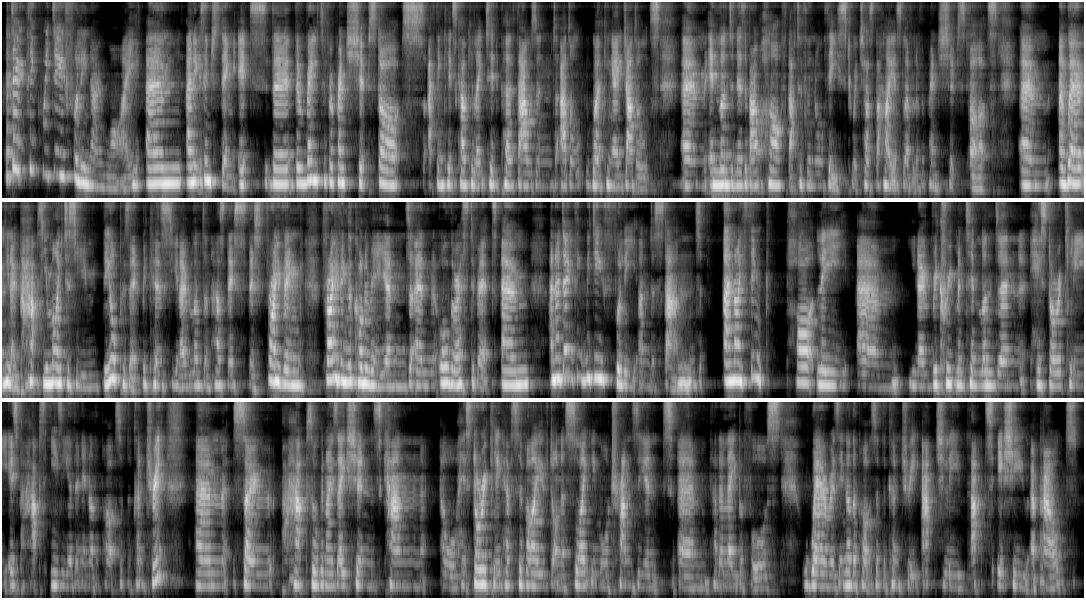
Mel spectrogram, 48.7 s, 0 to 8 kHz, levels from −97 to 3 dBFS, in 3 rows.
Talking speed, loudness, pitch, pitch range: 165 wpm, -19 LUFS, 215 Hz, 195-240 Hz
